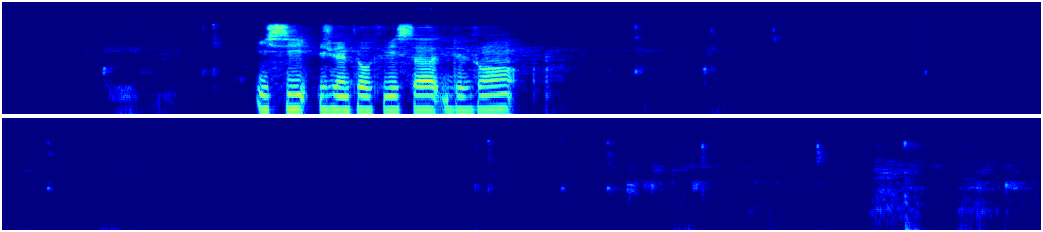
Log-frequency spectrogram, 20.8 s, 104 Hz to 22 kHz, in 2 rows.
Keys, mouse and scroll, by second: 1.0 scroll down 2, 1.4 ctrl+scroll up 3, 2.1-2.9 right drag, 2.9-5.9 drag, 6.8-7.1 scroll down 1, 7.1-9.2 middle drag, 9.2-11.4 drag, 11.4 s, 16.0 click, 16.7-17.1 scroll down 4, 17.1 a, 17.4-19.4 middle drag, 19.4 KP_3, 20.2 scroll down 1, 20.5-20.7 scroll up 5.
